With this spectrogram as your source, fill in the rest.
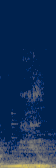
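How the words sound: It is said in a British way. "en Gran Bretaña sí se pronuncia new"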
